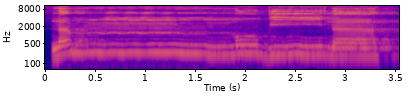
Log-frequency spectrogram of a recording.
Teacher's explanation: Nun sukun atau tanwin yang bertemu dengan 4 huruf ini ya nun mim waw siap masuk dan mendengung masuk pada huruf berikutnya yaitu huruf mim dan mendengung selama 2 atau 3 harakat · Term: gunnah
